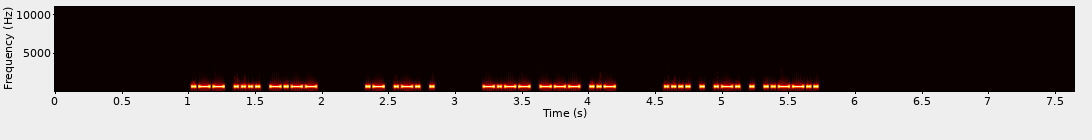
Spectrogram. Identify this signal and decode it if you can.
Morse code, heard as a keyed tone, about 46 wpm, 700 Hz. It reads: WHY ARE YOU HERE?
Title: 2x Word-Spacing - Sentences from Top 200 Words - 45wpm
